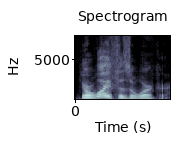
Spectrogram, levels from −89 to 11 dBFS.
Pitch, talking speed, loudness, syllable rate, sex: 145 Hz, 235 wpm, -17 LUFS, 5.5 syllables/s, male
